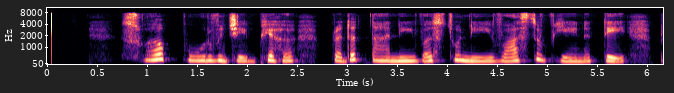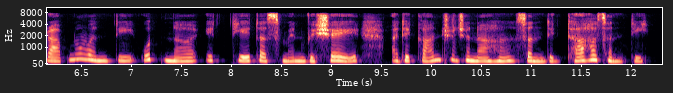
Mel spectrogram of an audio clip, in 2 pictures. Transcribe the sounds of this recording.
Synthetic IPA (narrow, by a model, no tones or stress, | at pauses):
sʋɐpuːɾʋɐd͡ʒeːbʱjɐɦɐ̆ | pɾɐd̪ɐt̪ːaːniːʋɐst̪uniːʋaːst̪ɐʋjeːnɐt̪eːpɾaːpnuʋɐnt̪iut̪nɐit̪jeːt̪ɐsmɐnʋɪʃɐjeɐd̪ʱikaːnʃɐd͡ʒɐnaːɦɐ̆sɐnd̪iɡ̚d̪ʱaːɦɐsɐnt̪i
